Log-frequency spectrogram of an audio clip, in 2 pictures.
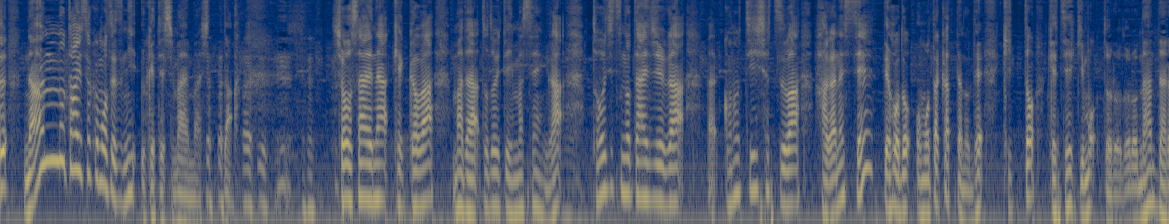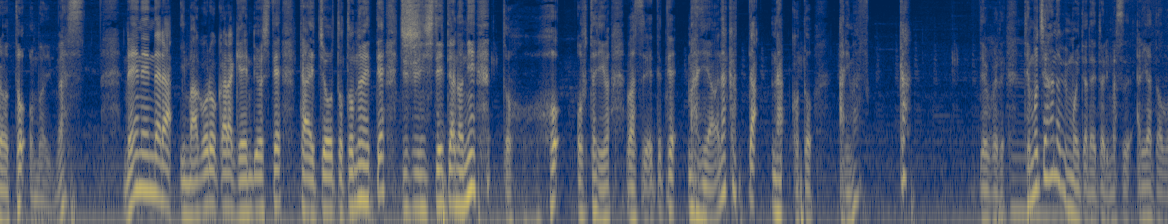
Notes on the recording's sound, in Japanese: パーキング収録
